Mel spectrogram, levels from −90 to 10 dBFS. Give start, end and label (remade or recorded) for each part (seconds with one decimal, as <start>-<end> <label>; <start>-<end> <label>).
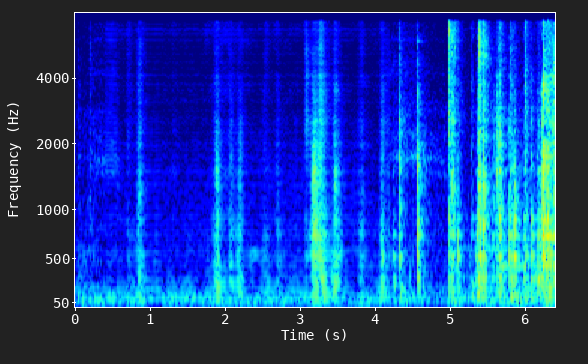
0.0-0.4 recorded; 0.4-4.2 remade; 4.2-6.4 recorded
